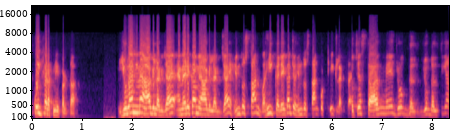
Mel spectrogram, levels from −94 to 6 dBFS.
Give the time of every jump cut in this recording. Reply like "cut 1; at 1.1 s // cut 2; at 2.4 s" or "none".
cut 1; at 6.5 s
